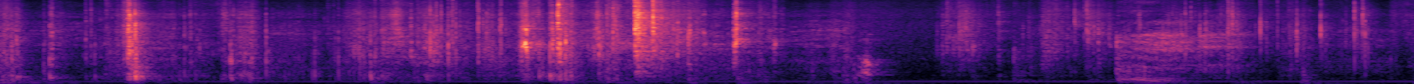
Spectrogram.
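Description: Plastic packaging crinkling and rustling in irregular bursts, with a few sharp clicks, as small carburettor parts are unwrapped and handled.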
